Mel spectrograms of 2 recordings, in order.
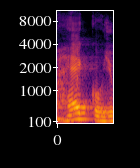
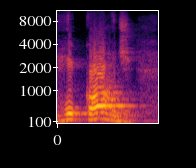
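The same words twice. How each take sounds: First: The stress is on the first syllable. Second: The stress is on the second syllable. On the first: The speaker calls it wrong. "Não se fala recorde" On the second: The speaker calls it right. "mas sim recorde"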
